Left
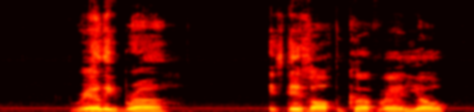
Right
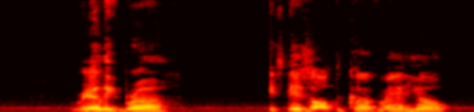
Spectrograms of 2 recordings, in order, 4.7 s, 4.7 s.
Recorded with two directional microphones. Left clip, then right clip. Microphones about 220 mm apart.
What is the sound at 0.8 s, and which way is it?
Speech, 35° left (ahead or behind).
